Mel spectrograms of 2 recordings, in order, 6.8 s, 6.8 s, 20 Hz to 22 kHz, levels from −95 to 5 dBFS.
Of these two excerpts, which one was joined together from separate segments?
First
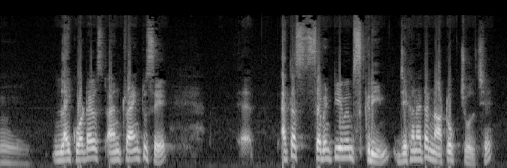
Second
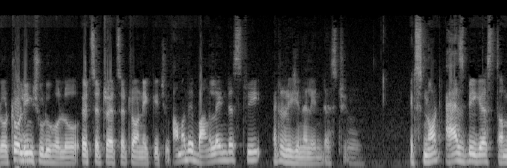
second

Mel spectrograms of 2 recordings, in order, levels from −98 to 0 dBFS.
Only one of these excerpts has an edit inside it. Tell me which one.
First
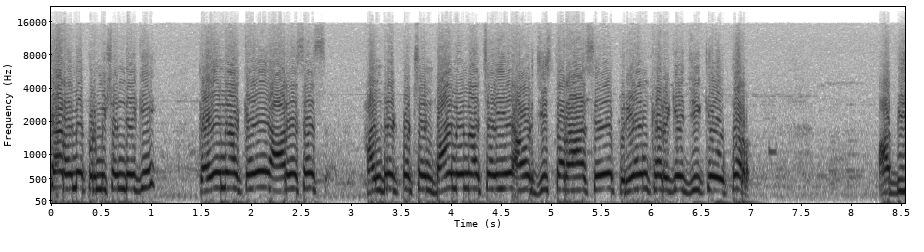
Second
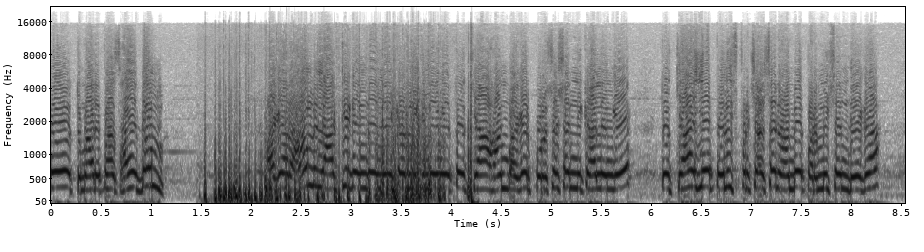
second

